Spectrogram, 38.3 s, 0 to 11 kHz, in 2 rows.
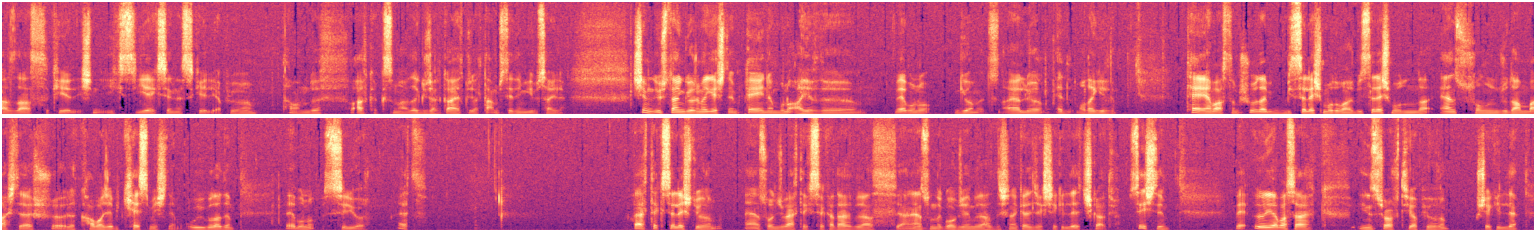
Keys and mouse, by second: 0.1 s, 1.4 s, 3.5 click, 6.6 ctrl+r, 7.6 KP_7, 8.2 z, 9.5 p, 10.2 Tab, 10.4-11.4 right drag, 11.4 Tab, 12.7 t, 13.1 Tab, 13.4 a, 14.8 t, 21.5 z, 22.3 right click, 22.8 x, 28.6-30.6 middle drag, 30.6-32.6 right drag, 31.4-32.8 drag, 31.4-32.6 middle drag, 32.8 a, 33.0 a, 34.4 i, 36.2-36.8 drag, 36.2-36.8 middle drag, 36.2-36.8 right drag.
